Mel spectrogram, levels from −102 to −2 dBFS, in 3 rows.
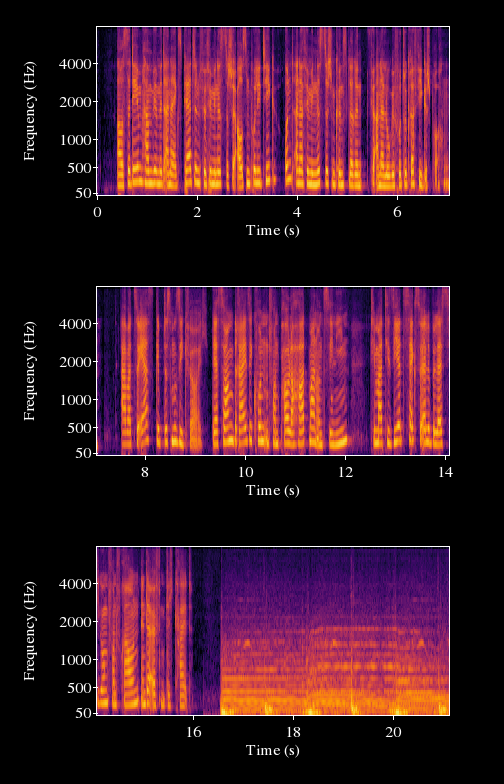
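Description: No technical fault can be heard anywhere in this audio. It comes through a working call path, and the band stops at 8 kHz, which fits a wideband call codec such as G.722.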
